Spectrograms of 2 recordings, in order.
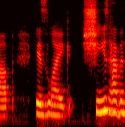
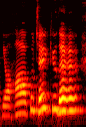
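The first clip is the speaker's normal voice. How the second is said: higher, louder put-on wise old voice; mystical Rafiki; 6 semitones higher, 10 dB louder than usual. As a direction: proclaim it like a wise old mentor.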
